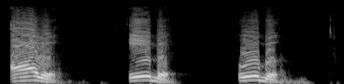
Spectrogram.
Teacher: यहां पर थोड़ा सा कलकला होगा यानी आवाज पलट कर आएगी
